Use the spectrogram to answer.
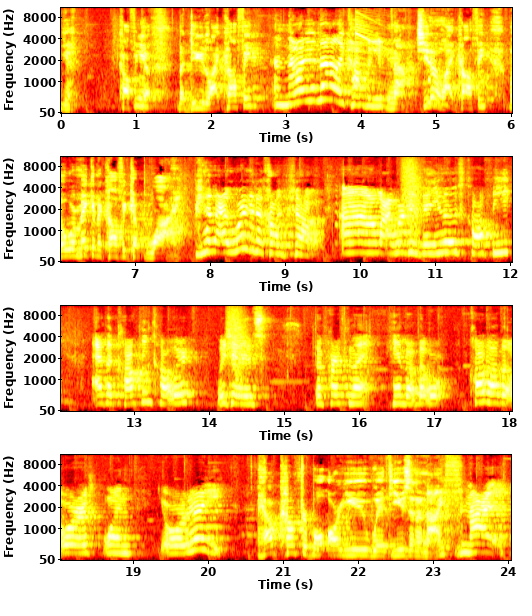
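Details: Dysarthria in a young adult woman with cerebral palsy, a brain injury before birth; she uses a wheelchair, has limited fine motor skills and says she is sometimes hard to understand.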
